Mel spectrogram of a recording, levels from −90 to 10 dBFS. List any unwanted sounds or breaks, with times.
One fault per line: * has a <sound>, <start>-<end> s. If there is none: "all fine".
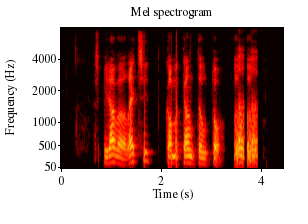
* has a laugh, 3.5-3.9 s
